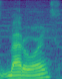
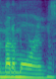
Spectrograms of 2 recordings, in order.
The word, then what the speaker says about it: Metamorans: the Fusion Dance kelp the or who is matorin yeah you pronounced it incorrectly but I'll give it to you it's the metamorans not the M he so I'll give it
